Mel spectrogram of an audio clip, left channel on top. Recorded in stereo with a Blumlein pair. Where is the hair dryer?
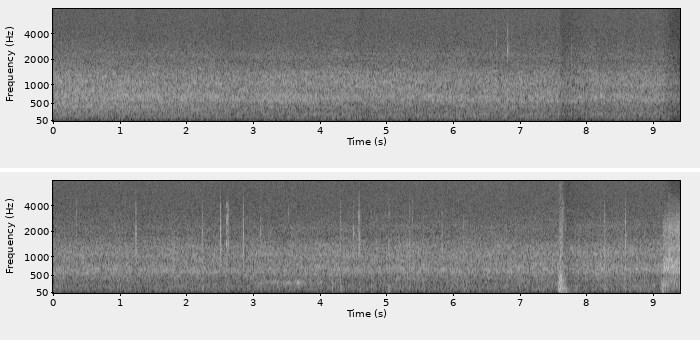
No hair dryer in this recording.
